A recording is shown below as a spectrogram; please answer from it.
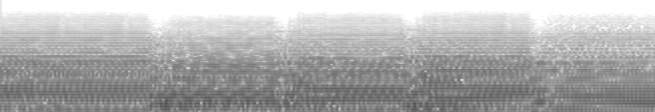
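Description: MIDI synthesizer playback of the tenor part of a mixed four-part choral piece, made for learning the notes. It plays sustained chords that change about twice a second.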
